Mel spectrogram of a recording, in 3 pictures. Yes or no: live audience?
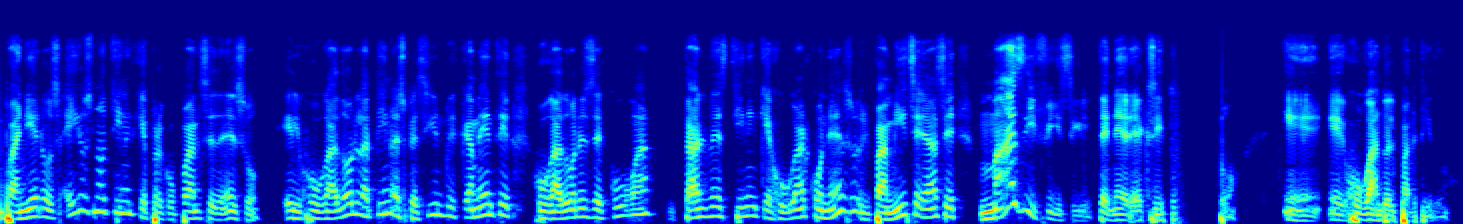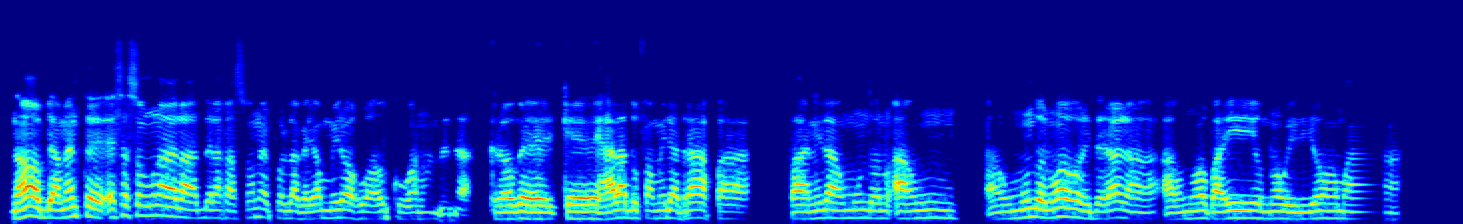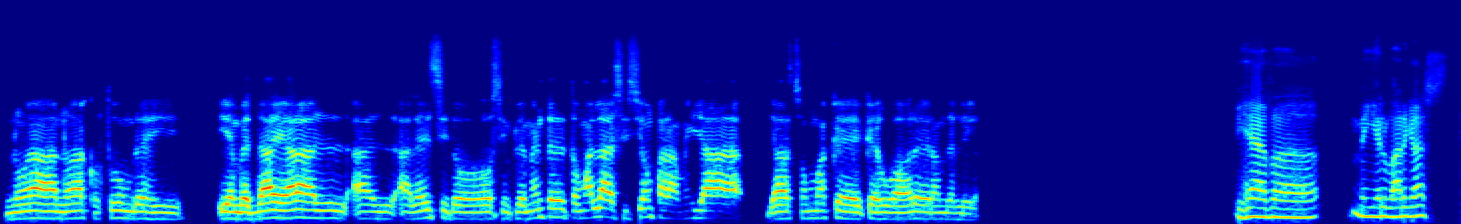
no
